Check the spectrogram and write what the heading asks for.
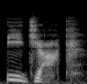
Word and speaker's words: Ejoq: "Hello, Ejoq," she said, reading my name off a file through her lenses and mispronouncing it. – "It's Ejoq," I corrected, hissing again. – She apologized with a smile like Kevin's and then said it correctly to show me she was listening.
